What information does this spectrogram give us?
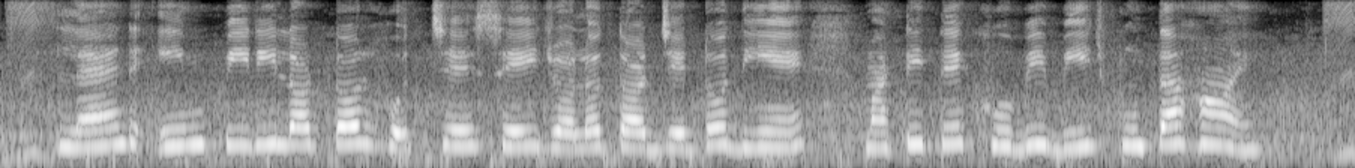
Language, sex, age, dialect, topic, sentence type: Bengali, female, 18-24, Jharkhandi, agriculture, statement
